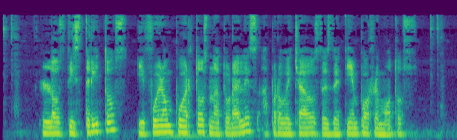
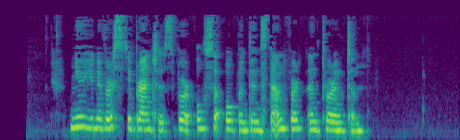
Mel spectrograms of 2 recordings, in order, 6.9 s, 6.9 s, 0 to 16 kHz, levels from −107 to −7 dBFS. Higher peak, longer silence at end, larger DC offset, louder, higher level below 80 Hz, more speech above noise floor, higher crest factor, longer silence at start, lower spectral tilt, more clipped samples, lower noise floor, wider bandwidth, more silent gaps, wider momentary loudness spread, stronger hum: first, -4 dBFS vs -12 dBFS; second, 0.3 s vs 1.45 s; neither; first, -22 LUFS vs -27 LUFS; first, -48 dBFS vs -62 dBFS; second, 26 dB vs 52 dB; about the same, 18 dB vs 16 dB; second, 0.05 s vs 1.05 s; about the same, -4.5 dB/octave vs -5.5 dB/octave; neither; second, -47 dBFS vs -78 dBFS; about the same, 11.5 kHz vs 11.5 kHz; neither; first, 10 LU vs 6 LU; neither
